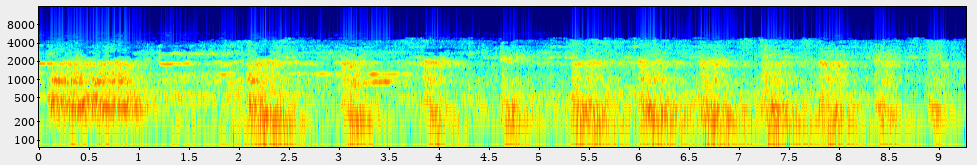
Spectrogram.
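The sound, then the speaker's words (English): A steam train bound for Metropolis, carrying a cargo of gold, pulls away, its loud, rhythmic chuffing repeating steadily with metallic clanks and a hissing, rumbling undertone. “Unknown to Superman, the train carrying the cargo of gold and Jimmy Olsen starts on its trip an hour earlier.”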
